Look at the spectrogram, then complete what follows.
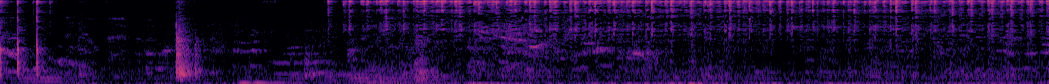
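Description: Flour being sifted through a stainless-steel mesh drum sieve: a few sharp taps on the sieve, then from about a second and a half in a fast, steady, high-pitched rattle as the sieve is worked and the flour passes through the mesh.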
